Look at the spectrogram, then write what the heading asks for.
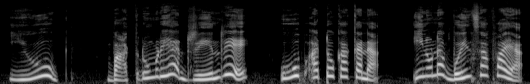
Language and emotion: Santali, disgusted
